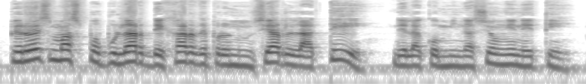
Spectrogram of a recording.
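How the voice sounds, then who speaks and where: A man teaching pronunciation in a slow instructional style, repeating each example word several times. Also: fairly high pitch. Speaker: language teacher.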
